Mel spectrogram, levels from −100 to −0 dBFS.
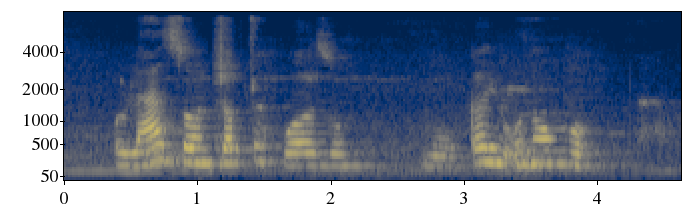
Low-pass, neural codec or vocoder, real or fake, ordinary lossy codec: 7.2 kHz; none; real; AAC, 32 kbps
